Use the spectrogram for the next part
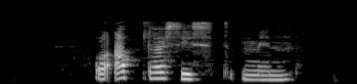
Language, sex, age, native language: Icelandic, female, 9, Icelandic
